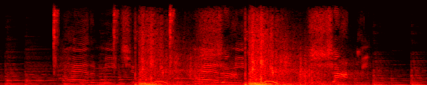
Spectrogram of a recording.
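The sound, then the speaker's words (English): Gunshots ring out during a video game robbery, with two loud, sharp blasts separated by about a second, mixed with game voices and people talking. “See, this feels like an arcade game now. Don't shoot. Alright, don't shoot him. He'll get real mad. He shot me.”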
